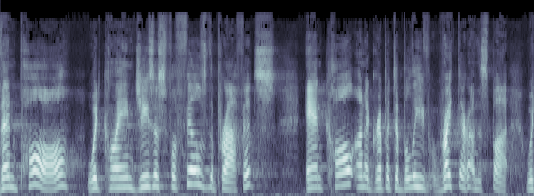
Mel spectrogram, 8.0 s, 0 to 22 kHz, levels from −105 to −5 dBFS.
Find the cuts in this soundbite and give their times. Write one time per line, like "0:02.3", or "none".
0:01.2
